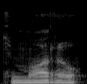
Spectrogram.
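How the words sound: The R is pronounced hard and clear. "she also had a hard R with the word tomorrow"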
